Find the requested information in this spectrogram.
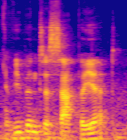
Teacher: He had a very steady rise.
